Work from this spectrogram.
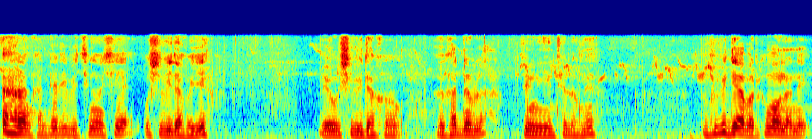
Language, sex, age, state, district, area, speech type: Bodo, male, 45-60, Assam, Kokrajhar, urban, spontaneous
